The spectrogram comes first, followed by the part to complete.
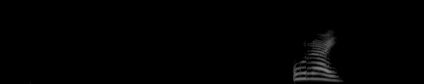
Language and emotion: Russian, neutral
